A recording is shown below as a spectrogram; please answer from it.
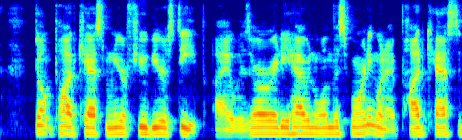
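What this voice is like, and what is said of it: Usual voice. Nothing is said of it.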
